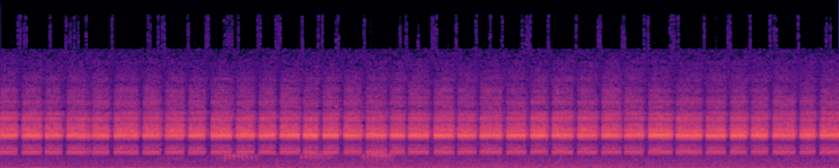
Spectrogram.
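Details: Cicada chorus in a Larnaca municipal park, shrill continuous buzz broken into regular pulses roughly twice per second, a few faint bird calls and a low rumble in the background.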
